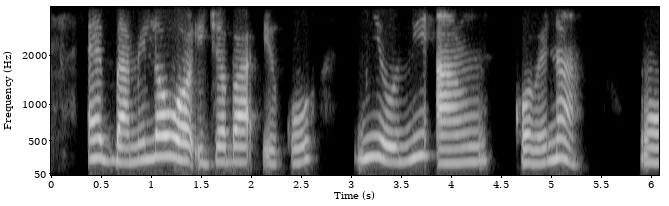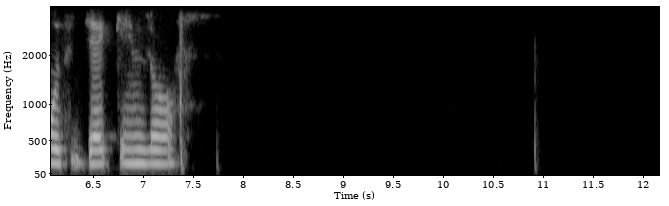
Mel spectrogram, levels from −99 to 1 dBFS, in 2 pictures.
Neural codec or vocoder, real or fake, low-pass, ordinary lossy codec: none; real; 3.6 kHz; Opus, 16 kbps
